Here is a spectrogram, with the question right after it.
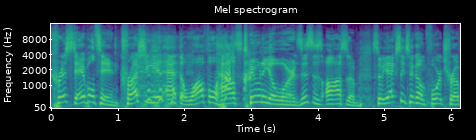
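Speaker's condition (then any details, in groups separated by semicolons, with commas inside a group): No condition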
